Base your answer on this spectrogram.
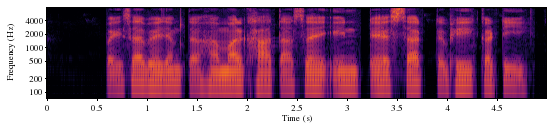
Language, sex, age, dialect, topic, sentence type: Magahi, male, 18-24, Western, banking, question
